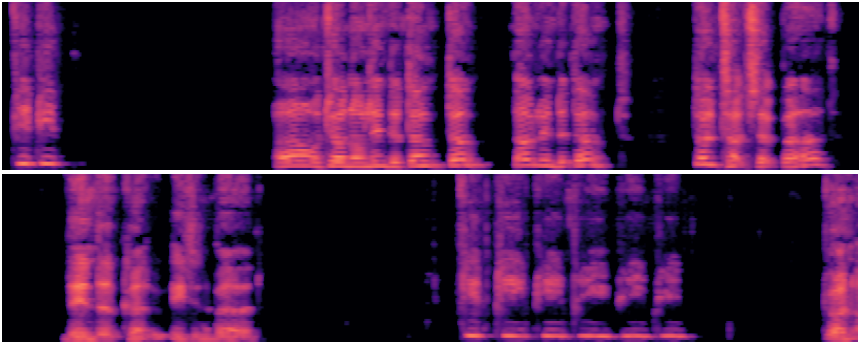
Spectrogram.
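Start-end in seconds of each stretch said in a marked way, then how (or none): 0.1-0.5 squeaky high chirping peeps; tiny high-pitched peeping; high bird peeps. Acted. Bird sound in radio script. 2.0-6.3 pleading. Acted. John pleads with Linda. 9.9-11.6 squeaky high chirping peeps; tiny high-pitched peeping; high bird peeps. Acted. Bird peeping before being eaten.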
